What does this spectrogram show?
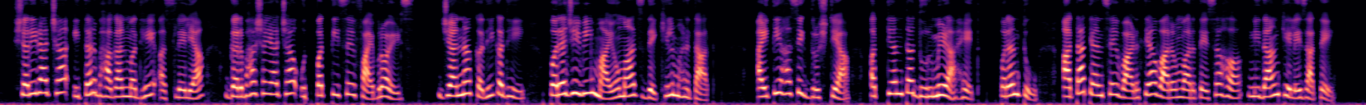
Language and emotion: Marathi, neutral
